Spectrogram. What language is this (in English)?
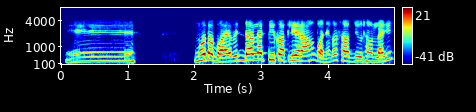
Nepali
